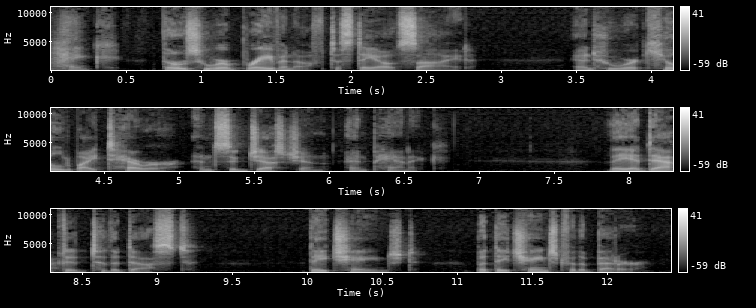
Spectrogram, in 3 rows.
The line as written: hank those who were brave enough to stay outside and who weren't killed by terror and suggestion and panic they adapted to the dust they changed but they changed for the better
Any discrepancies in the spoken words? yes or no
yes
